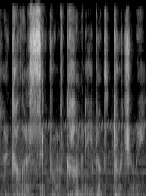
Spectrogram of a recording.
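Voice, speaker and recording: A man's voice: brisk, over music, natural voice. A man playing a proud, guilt-ridden captive clan warrior, terse and stiffly formal, in a sci-fi ASMR roleplay. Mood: bitter.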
